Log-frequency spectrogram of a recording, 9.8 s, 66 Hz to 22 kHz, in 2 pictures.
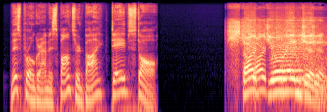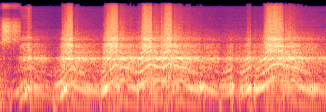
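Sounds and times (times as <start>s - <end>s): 
speech: 0.2s - 2.4s, 3.4s - 7.6s, 8.5s - 9.4s
race car engine firing up and revving: 4.8s - 9.7s.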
